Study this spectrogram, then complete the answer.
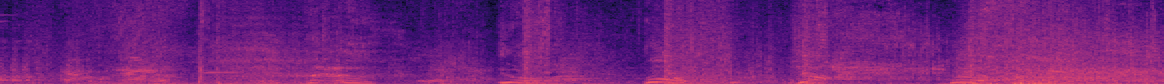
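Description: Heavy blows strike and thud in a fight.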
